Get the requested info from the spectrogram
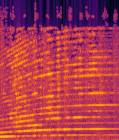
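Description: Tsunami warning siren sounding an alert: one wailing tone rising in pitch, then levelling off about halfway through and holding steady.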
